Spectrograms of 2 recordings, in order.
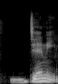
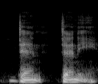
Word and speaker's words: Dene: So Nahanni is a word from the indigenous Dene people. Dene, I think is how we're going to pronounce that. Dene. It's a Dene. So that's how we're going to say it.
